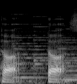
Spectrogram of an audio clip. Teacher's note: Pi, and then right, and then the t, there's like a theta was like theta, or no, yes, theta, and then the other version of t in Greek was more of a non-aspirated ta sound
